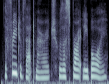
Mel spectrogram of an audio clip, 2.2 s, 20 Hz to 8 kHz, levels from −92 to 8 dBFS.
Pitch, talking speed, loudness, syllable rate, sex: 205 Hz, 245 wpm, -17 LUFS, 6.0 syllables/s, female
